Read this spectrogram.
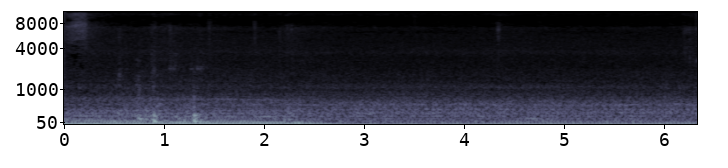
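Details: Volkswagen slowing down in neutral and coasting to a stop: deep, uneven rattling rumble about three pulses a second from the center console, like a transmission bearing; dealer denies fault.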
